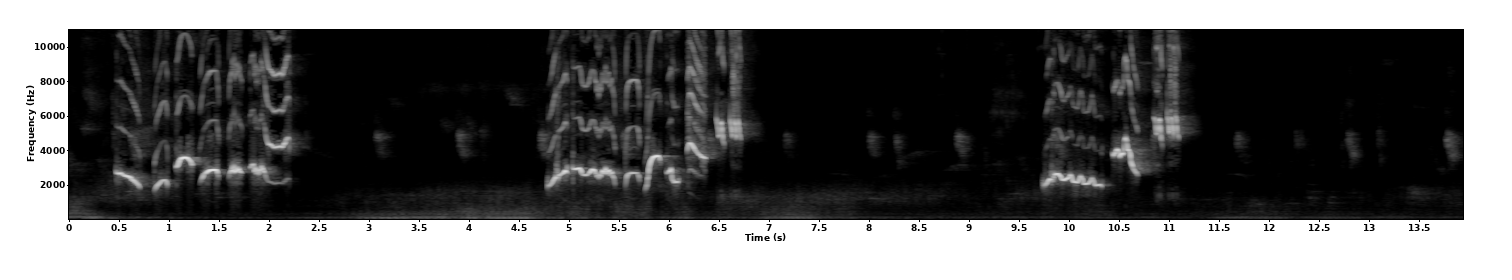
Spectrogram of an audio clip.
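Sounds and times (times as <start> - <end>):
female oriental magpie-robin calling to a male: 0.0 - 2.4, 4.7 - 6.9, 9.6 - 11.3.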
